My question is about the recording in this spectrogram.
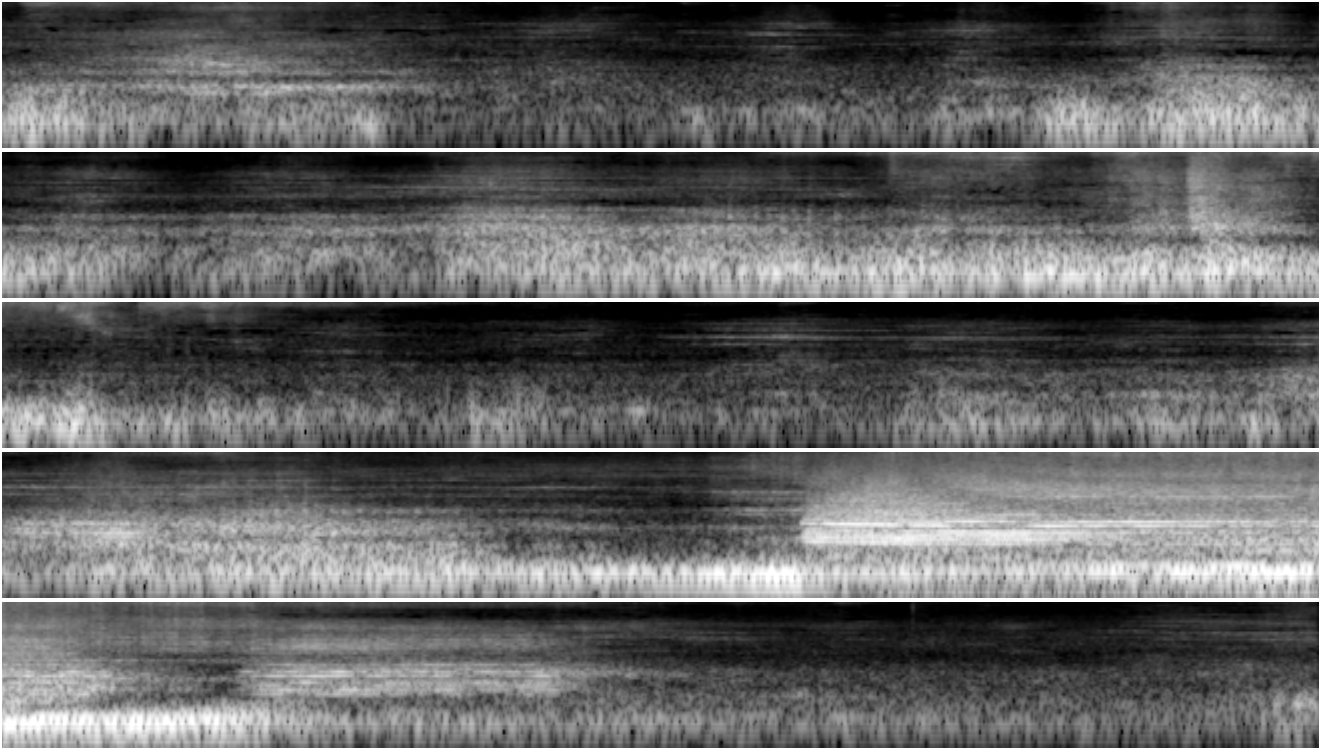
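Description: Double-stack intermodal freight train rolling past close by, its wheels rumbling and clattering over the rails, with a brief high wheel squeal about halfway. In the last third a locomotive's multi-chime air horn sounds: a long loud blast, then a shorter one near the end.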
